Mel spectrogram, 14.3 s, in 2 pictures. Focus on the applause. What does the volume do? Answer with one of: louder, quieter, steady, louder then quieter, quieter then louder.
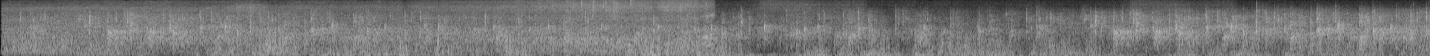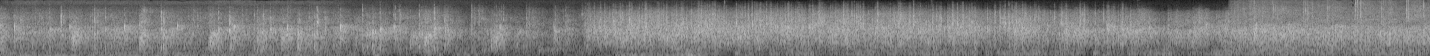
louder.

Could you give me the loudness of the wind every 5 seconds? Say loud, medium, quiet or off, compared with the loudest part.
loud, medium, medium.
